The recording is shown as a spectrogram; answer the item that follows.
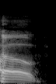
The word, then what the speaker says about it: taupe: How you say it? Taupe or top? Taupe. Oh, taupe. Sorry.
